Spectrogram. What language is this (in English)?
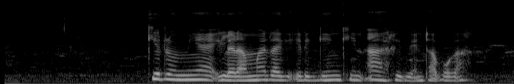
Masai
